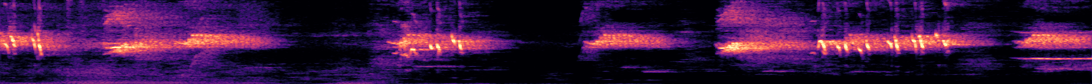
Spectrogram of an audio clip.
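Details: Javan pied starling singing actively, full isian style: high thin sustained whistles and trilled squeaky phrases in separate bursts, a low hum under the first seconds.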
